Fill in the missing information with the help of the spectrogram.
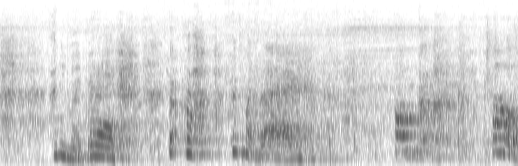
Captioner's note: whimpers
